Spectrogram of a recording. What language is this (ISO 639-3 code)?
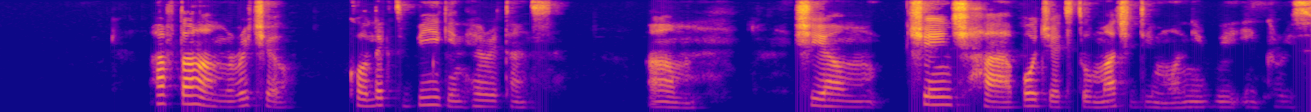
pcm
